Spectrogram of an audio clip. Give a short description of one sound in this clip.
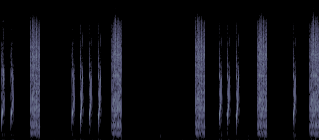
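A die rattles briefly as it rolls.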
